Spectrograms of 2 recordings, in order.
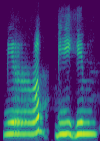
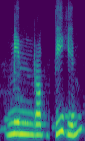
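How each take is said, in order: First: The n merges straight into the r. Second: The n is pronounced before the r. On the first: The speaker calls it right. "langsung masuk ke huruf ro" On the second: The speaker calls it wrong. "bukan min rabbihim. Salah"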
